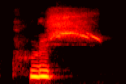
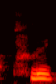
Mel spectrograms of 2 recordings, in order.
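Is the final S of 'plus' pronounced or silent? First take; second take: pronounced; silent. First: The final S sound is pronounced. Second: The final S sound is silent. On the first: "avec le S qui est prononcé cette fois" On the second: "on ne prononce pas le S"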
